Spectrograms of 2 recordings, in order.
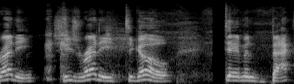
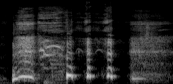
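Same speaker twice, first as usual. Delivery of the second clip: high burst of laughter. Real, not acted. Host laughing at the forced marriage, high laugh.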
